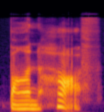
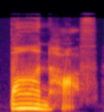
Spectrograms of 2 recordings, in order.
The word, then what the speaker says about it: Bahnhof: Take Bahnhof again. It's not Bahnhof, 2 equal beats. It's Bahnhof. Big stress on the first part, the second part shrinks.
